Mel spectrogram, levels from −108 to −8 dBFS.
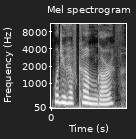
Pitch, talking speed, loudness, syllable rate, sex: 210 Hz, 200 wpm, -17 LUFS, 4.0 syllables/s, female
